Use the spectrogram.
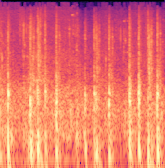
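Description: A ridden donkey's hooves clip-clop in the Medieval Dynasty video game, a quick, even trotting rhythm of soft thuds, fairly quiet and close, with no voices.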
